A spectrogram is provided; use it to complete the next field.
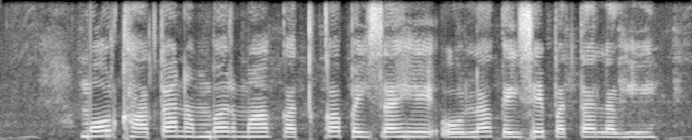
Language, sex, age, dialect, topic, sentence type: Chhattisgarhi, female, 18-24, Western/Budati/Khatahi, banking, question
